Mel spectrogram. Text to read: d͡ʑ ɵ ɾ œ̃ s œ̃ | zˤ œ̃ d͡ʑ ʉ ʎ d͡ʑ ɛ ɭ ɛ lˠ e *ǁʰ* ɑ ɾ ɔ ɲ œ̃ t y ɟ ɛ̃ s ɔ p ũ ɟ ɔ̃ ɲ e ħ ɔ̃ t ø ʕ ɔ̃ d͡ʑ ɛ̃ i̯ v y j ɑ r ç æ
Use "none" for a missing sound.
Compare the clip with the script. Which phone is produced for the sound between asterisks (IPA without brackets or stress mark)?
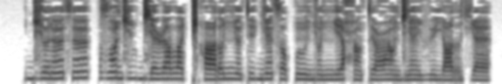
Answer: ǁʰ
